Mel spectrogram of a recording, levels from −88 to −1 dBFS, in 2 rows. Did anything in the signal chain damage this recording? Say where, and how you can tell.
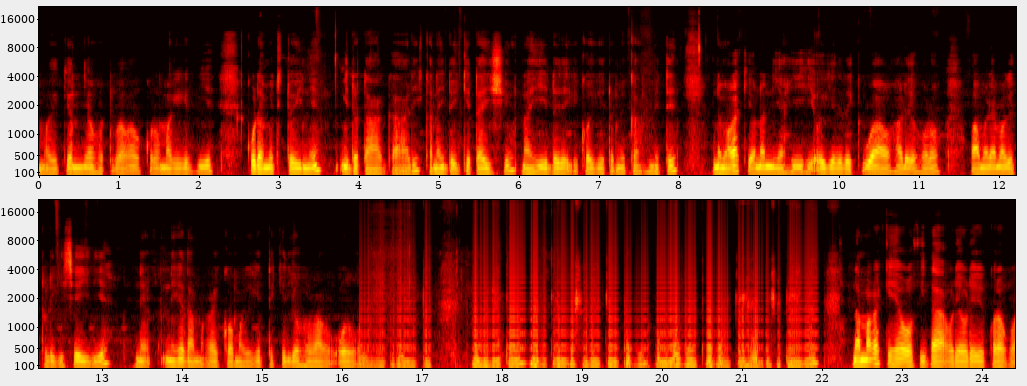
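Yes. From 16.22 to 22.22 s the speech turns dull and robotic with a buzz near 345 Hz. This is interleaved audio read as planar at the buffer or sample-format stage, with blocks of about 2.9 ms, which fits 128 samples. Pace holds and there's no octave drop, unlike a resampling error.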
